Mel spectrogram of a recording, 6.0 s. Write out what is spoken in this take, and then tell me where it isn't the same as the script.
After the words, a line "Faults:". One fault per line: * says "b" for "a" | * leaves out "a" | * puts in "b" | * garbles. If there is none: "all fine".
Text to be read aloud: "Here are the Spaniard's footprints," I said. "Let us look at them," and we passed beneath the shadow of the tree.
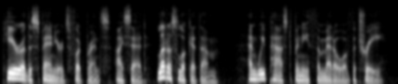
"Here are the Spaniard's footprints," I said. "Let us look at them," and we passed beneath the meadow of the tree.
Faults:
* says "meadow" for "shadow"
